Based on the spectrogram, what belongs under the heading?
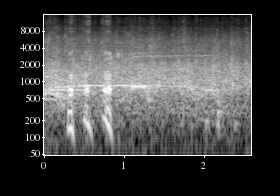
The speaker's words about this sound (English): Thank you, band. You guys are amazing. Give the band another big hand, would you? Guys, when we clap, we really clap. Amen. Give the band a big hand.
